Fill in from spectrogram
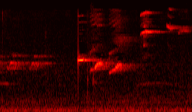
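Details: Sunda pied fantail, recorded as lure song for training birds, gives a short bright whistled phrase that jumps up sharply then slides downward, with softer notes before and after over faint steady hum.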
